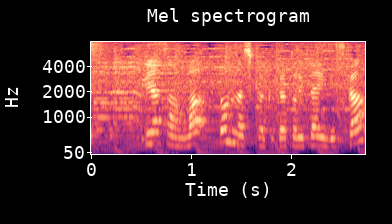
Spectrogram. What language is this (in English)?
Japanese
